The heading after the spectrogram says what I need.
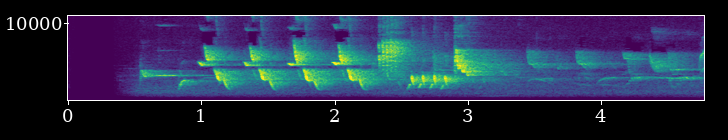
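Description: A common nightingale sings a rich, varied phrase: a run of loud descending whistles, then a rapid stuttering trill and softer high notes.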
